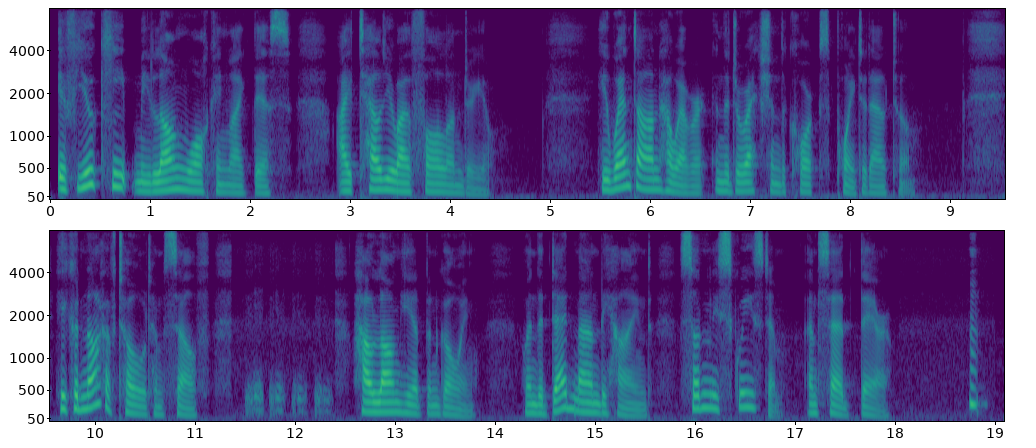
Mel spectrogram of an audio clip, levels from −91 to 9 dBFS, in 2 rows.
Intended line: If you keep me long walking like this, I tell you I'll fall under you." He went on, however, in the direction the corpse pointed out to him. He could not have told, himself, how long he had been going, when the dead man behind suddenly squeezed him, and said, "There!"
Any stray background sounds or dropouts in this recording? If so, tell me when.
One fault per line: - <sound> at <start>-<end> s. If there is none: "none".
- laugh at 11.5-12.4 s
- laugh at 18.7-18.9 s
